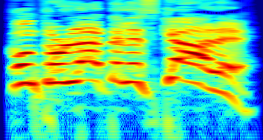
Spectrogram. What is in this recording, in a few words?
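alert, Italian; mohaa; dialogue; sighted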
